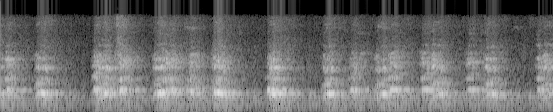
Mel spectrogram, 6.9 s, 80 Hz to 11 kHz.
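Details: Barking dogs waking a household on a February 2012 morning, audible through sealed windows and doors: rapid run of rough barks about every half second, after a short pause near the start.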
